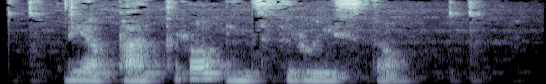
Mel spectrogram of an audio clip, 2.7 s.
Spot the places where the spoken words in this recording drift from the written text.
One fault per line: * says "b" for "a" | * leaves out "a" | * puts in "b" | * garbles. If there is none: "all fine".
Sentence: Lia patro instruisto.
all fine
